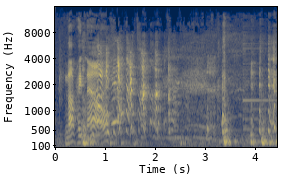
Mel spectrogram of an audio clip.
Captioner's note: laughs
